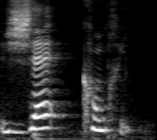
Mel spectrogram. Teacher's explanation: Here you can notice that the S at the end of compris is silent and O and M make a on sound, the nasal on. And we don't like to say je and ai, it sounds ugly.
